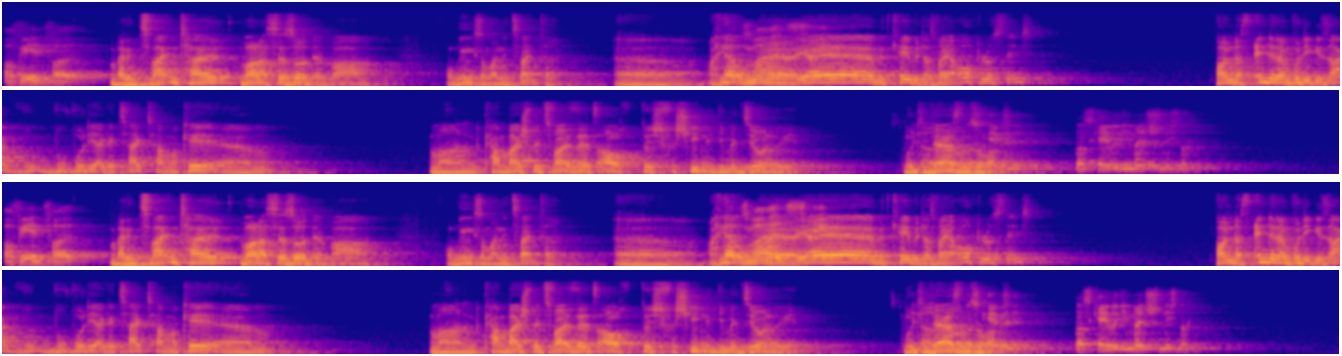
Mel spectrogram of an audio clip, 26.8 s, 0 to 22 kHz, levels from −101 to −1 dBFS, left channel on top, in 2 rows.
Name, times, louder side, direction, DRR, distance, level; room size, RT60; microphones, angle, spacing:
voice 1, 0.0-0.8 7.2-8.3 22.4-23.6 24.1-25.3, right 3 dB, 50° right, 6 dB, 0.8 m, -34 dB
voice 2, 1.1-3.7 4.4-5.6 6.1-10.3 12.1-16.1 17.7-21.4 22.4-23.3, right 1 dB, 10° right, 9 dB, 0.6 m, -29 dB
18.5 x 7.1 x 6.2 m, 1.5 s
head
